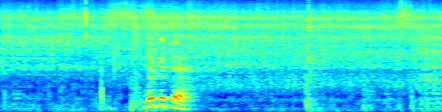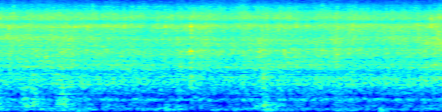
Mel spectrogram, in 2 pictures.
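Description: Food frying in butter in a pan is flipped over, a steady close sizzle throughout with a brief burst of scraping and spattering early on, while a voice speaks briefly.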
